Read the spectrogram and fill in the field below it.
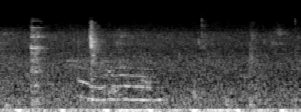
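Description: A cat meows once, thin and drawn-out, over a low steady background hum.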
